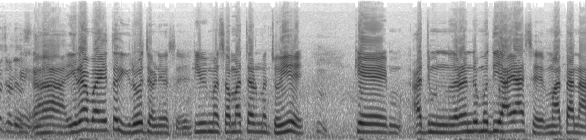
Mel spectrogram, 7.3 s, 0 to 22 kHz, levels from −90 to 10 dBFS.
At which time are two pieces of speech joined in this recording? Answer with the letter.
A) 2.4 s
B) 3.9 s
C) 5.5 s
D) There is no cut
A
